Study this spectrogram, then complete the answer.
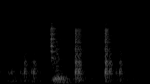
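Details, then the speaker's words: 45-year-old Commodore 2040 IEEE-488 disk drive after modding with device ID switches and reset buttons: brief mechanical clunks and a short click burst as it powers up and homes its head, booting successfully on second try with power switch flipped. "There we go. It's successfully booted."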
